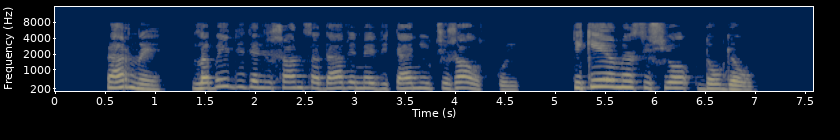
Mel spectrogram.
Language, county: Lithuanian, Kaunas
